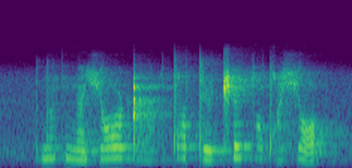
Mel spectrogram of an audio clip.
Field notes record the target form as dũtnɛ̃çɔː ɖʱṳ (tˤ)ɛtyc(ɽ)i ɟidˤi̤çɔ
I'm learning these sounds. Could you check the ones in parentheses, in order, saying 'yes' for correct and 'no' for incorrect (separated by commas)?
yes, yes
